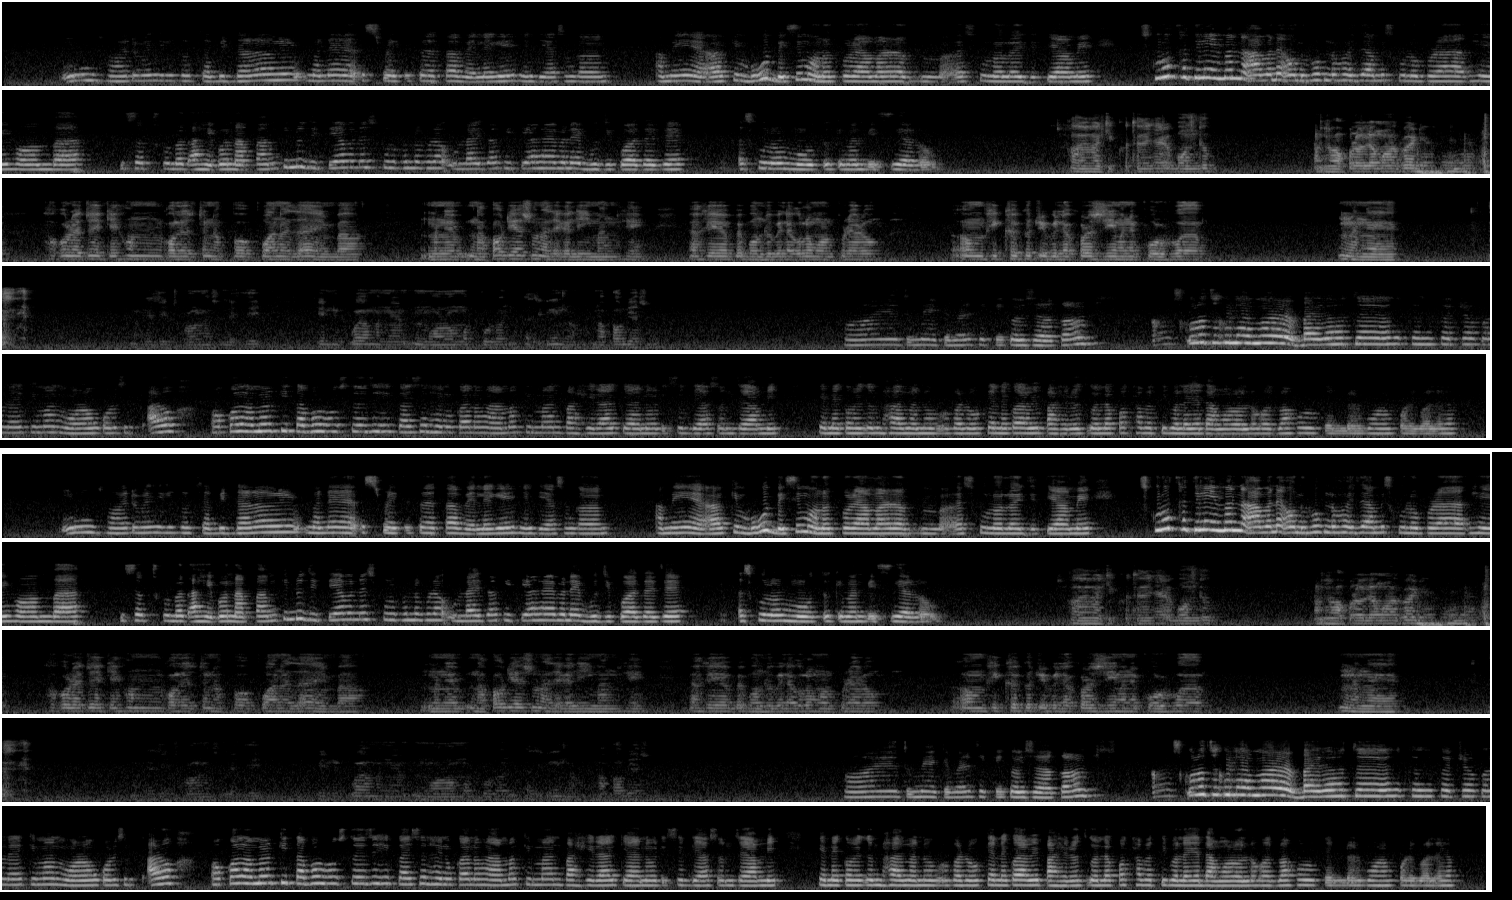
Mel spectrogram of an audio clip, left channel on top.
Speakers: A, on the right; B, on the left.
A: উম হয় তুমি ঠিকে কৈছা বিদ্যালয়ৰ মানে স্মৃতিটোৱে টা বেলেগে সেই দিয়াচোন কাৰণ আমি আহ কি বহুত বেছি মনত পৰে আমাৰ স্কুললৈ যেতিয়া আমি স্কুলত থাকিলে ইমান মানে অনুভৱ নহয় যে আমি স্কুলৰ পৰা সেই হম বা পিছত স্কুলত আহিব নাপ- পাম কিন্তু যেতিয়া মানে স্কুল খনৰ পৰা ওলাই যাওঁ তেতিয়াহে মানে বুজি পোৱা যায় যে স্কুলৰ মৌটো কিমান বেছি আৰু
B: হয় হয় ঠিক কথা হৈছে আৰু বন্ধুক সকললৈ মনত পৰি দিয়াচোন এতিয়া সকলোৱেতো একেখন কলেজতে ন পোৱা নাযায় বা মানে নাপাওঁ দিয়াচোন আজিকালি ইমান সে সেইবাবে বন্ধু বিলাকলৈ মনত পৰে আৰু উ শিক্ষ- ক্ষক শিক্ষয়িত্ৰীবিলাকৰ যি মানে পঢ়োৱা মানে উ মানে যি ধৰণ আছিলে সেই সেনেকুৱা মানে মৰমত পঢ়োৱান আজিকালি ন নাপাওঁ দিয়াচোন
A: হয় তুমি একেবাৰে ঠিকে কৈছা কাৰণ অ স্কুলত থাকিলে আমাৰ বাইদেউহঁতে শিক্ষক শিক্ষয়িত্ৰীসকলে কিমান মৰম কৰিছিল আৰু অকল আমাৰ কিতাপৰ বস্তুৱে যে শিকাইছিল সেনেকুৱা নহয় আমাক কিমান বাহিৰা জ্ঞানো দিছিল দিয়াচোন যে আমি কেনেকৈ এজন ভাল মানুহ হ'ব পাৰো কেনেকৈ আমি বাহিৰত গ'লে কথা পাতিব লাগে ডাঙৰৰ লগত বা সৰু কেনদৰে মৰম কৰিব লাগে।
